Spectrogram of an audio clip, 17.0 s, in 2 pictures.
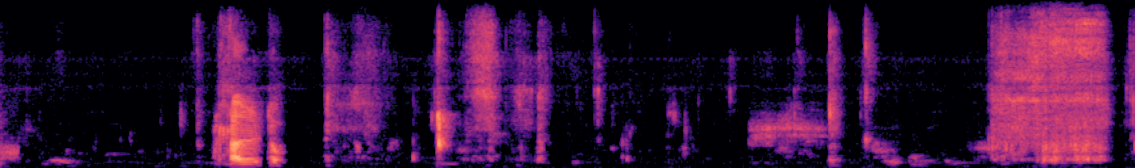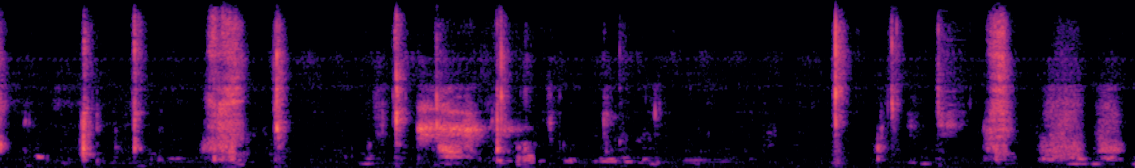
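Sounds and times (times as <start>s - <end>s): chewing noodles: 2.4s - 6.7s, 7.4s - 13.6s, 14.6s - 16.4s.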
